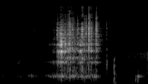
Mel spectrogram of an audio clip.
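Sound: ice cubes clinking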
